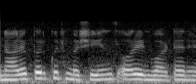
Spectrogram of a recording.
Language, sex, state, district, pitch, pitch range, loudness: Hindi, female, Uttar Pradesh, Budaun, 225 Hz, 215-240 Hz, -15 LUFS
